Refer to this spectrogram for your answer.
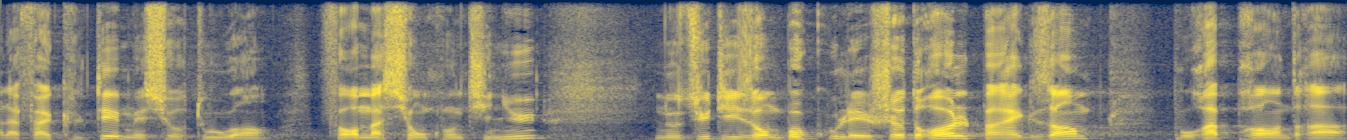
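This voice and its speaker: Here is a man with a normal speaking voice at medium pitch. His pitch varies in an ordinary way, and his pace is moderate. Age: 60s. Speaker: doctor. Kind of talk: personal statement on stage.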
